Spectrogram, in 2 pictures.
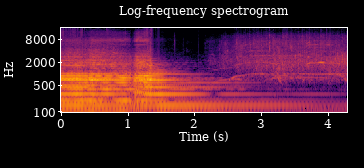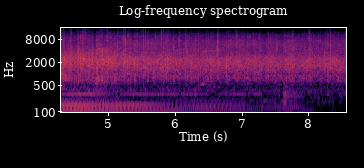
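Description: A cello plays a loud, bowed chord that rings out and slowly fades.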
